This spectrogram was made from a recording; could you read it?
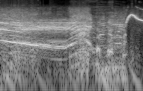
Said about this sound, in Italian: Vai, vai, vai, vai, vai, date sfogo al vostro urlo, dai.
